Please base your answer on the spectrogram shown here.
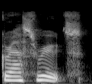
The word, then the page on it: grass roots: British English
